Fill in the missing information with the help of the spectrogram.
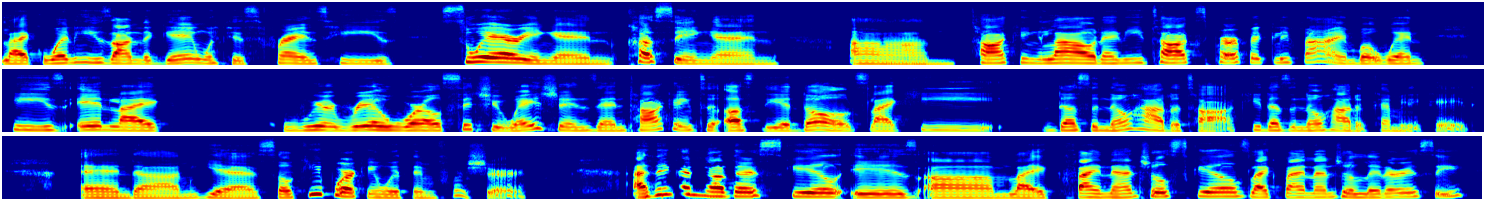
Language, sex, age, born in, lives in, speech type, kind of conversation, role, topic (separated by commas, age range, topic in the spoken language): English, female, 30-34, Jamaica, United States, conversation, unstructured, none, Which underrated everyday skill do you think everyone should learn, and what experience made you value it?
